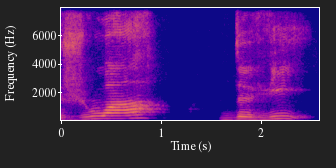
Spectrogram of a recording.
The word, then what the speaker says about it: Joie de Vie: So we want to welcome everybody to this new phenomenal, extraordinaire, and very exciting Joie de Vie. Joie de Vie. How do we pronounce it, Marnie?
